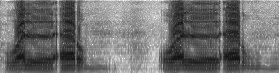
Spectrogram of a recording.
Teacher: alif lam qamariyah sebagaimana yang di sini yaitu suara lamnya dibaca dengan jelas · yaitu suara lamnya dibaca dengan jelas kemudian pfal RO di sini rnya kita baca dengan bacaan ro tafkhim ro tafkhim ro tafkhim yaitu rnya dibaca dengan tebal · Ro tafkhim. Ro tafkhim, yaitu ro-nya dibaca dengan tebal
